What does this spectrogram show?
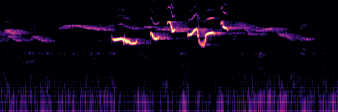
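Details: Oriental magpie-robin in a brief "nembak" shooting song: a soft, wavering whistle leading into a handful of loud, twisting, squeaky notes before easing back to quiet whistling.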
